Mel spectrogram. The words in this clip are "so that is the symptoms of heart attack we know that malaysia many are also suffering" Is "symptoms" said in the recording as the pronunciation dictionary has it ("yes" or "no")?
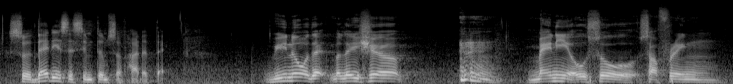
no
